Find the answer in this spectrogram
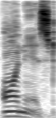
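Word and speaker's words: honest: है हमारे पास लेकिन एच से स्टार्ट होता है, एच हमारे पास कॉन्सोनेंट है, लेकिन हम इसके साथ एन लगाते हैं, एन ऑनेस्ट, क्योंकि इसकी प्रोनाउंसिएशन है ऑनेस्ट, ओ से स्टार्ट होता है, तो ओ हमारे पास वोवल है, that's why वी यूज़ an article with ऑनेस्ट।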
